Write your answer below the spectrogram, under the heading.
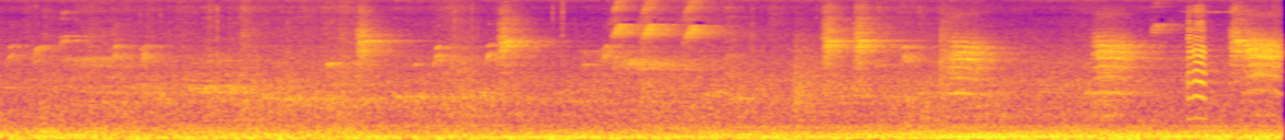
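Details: Nestlings calling while fed, a run of brief high peeps and chirps that grows busier toward the end and finishes with a fast rattling trill, over droning low noise.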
